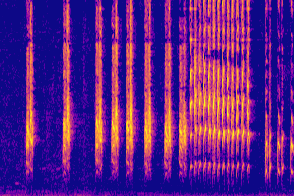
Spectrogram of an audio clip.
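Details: Long-tailed shrike (cendet), champion training recording: single loud, harsh, high notes spaced about half a second apart, breaking into a quick rattling trill of layered notes, then a few spaced notes again.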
